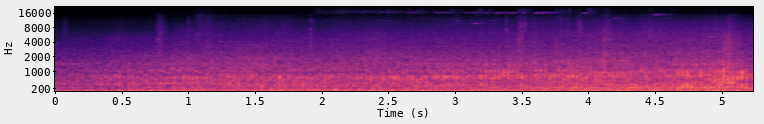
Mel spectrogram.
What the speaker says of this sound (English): Hark! I hear a helicopter.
